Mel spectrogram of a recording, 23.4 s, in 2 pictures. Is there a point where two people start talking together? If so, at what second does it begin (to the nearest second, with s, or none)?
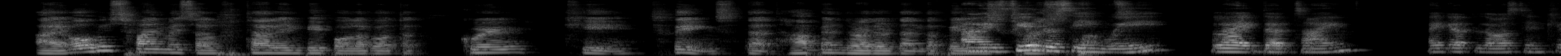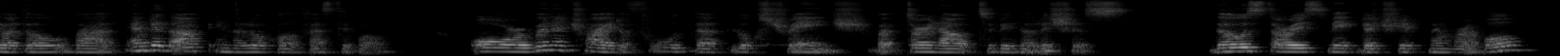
7 s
